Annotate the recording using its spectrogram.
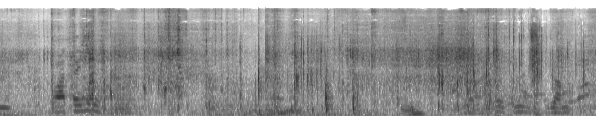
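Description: Shovels scrape and dig into sand.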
